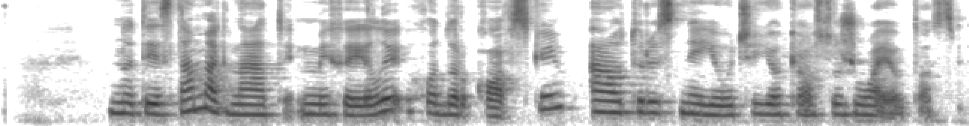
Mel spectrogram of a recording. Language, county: Lithuanian, Marijampolė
